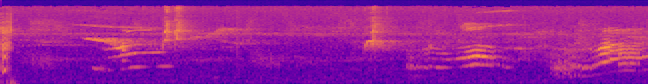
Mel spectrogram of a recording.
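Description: Domestic cat meowing a few times, with short pauses between the calls: one about a second in and two more near the end.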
